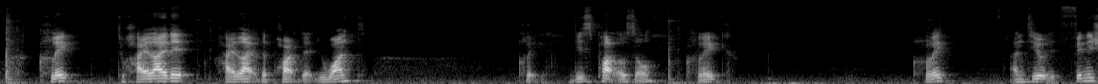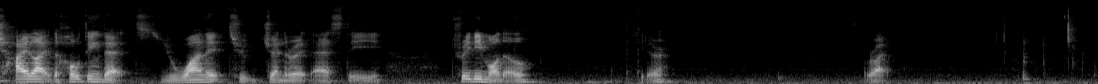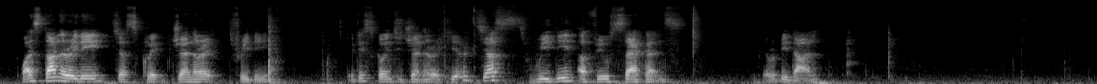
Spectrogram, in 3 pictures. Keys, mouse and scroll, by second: 0.1 click, 2.0 click, 9.3 click, 17.3 middle click, 19.3 click, 19.8 click, 22.4 click, 24.8 click, 32.2-32.9 drag.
